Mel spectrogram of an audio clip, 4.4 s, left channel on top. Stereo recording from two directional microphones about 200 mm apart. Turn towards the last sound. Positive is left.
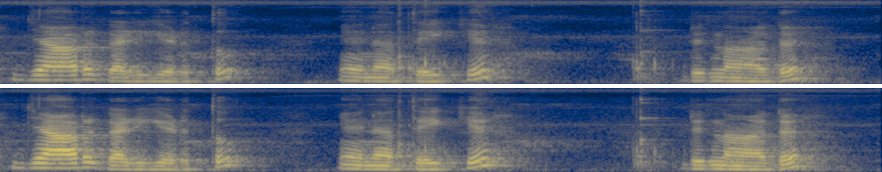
turn(degrees=-20)  # may be behind; listen again after turning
